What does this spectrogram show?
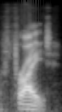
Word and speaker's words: Frith: a great portion of the frith or fright as the name was then and is still pronounced had formerly been a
